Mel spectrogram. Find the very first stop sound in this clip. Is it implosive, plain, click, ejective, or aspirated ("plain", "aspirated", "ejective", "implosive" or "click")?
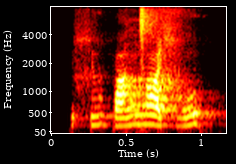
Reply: plain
